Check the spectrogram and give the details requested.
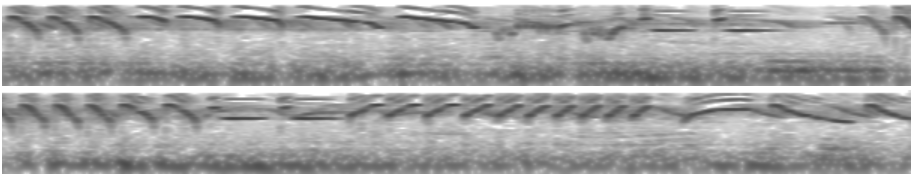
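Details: Lively canary song meant to coax other canaries into singing, with fast rolls of descending chirps interrupted by short steady whistled tones, then resuming quick rattling trills; low background noise.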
